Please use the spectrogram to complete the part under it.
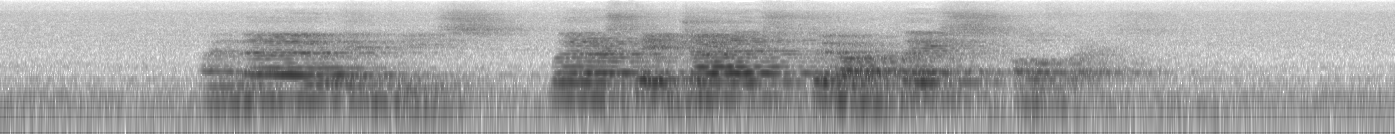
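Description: A man speaks calmly, heard through an online call in an echoing room.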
